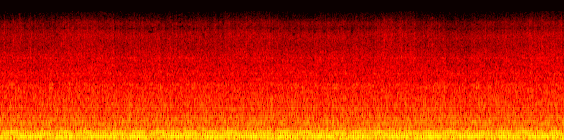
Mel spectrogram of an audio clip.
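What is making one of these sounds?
A boat engine hums low and steady with a pulsing throb.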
